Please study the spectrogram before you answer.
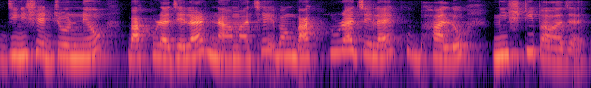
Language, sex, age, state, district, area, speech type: Bengali, female, 45-60, West Bengal, Bankura, urban, spontaneous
